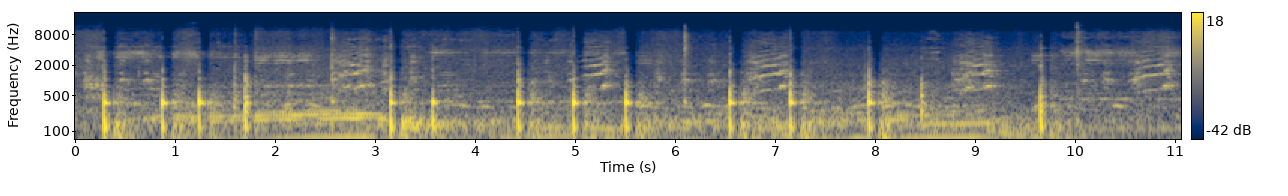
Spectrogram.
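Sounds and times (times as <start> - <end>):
chopper chopping meat on wood block: 0.3 - 1.9, 2.5 - 3.7, 4.4 - 8.6.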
